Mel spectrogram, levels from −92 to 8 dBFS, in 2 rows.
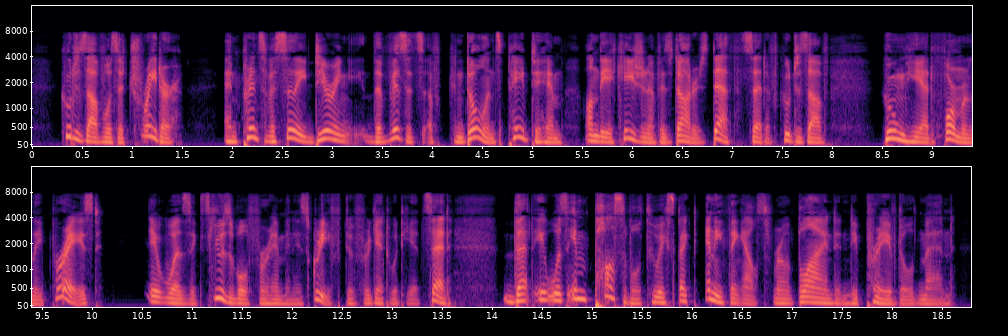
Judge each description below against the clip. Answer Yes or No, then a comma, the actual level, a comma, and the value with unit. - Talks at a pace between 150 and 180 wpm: No, average, 190 wpm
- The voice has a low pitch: Yes, low, 120 Hz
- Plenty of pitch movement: Yes, wide, 6.1 semitones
